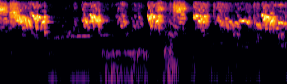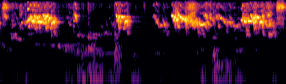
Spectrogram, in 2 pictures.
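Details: Breeding pair of budgerigars chirping in bursts of scratchy, high warbled notes separated by short pauses, the chatter rising and falling in loudness, with soft low thuds.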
